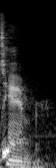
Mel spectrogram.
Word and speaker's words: timbre: Timbre. It's pronounced timbre. – Or timber.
